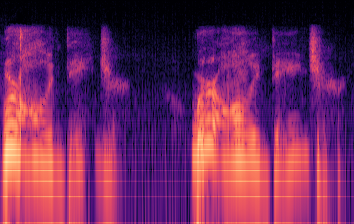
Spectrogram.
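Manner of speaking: imitated ominous warning, slowing down; mock dread, drawn out; fearful warning. Friends pulling the guy away, fearful warning. Friends warn of Mister Conspiracy.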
